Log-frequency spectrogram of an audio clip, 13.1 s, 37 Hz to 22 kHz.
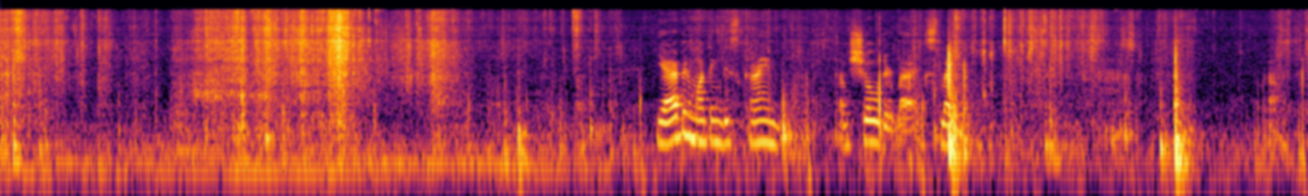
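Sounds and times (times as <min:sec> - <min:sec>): bag and packaging rustling: 0:00.0 - 0:12.0.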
